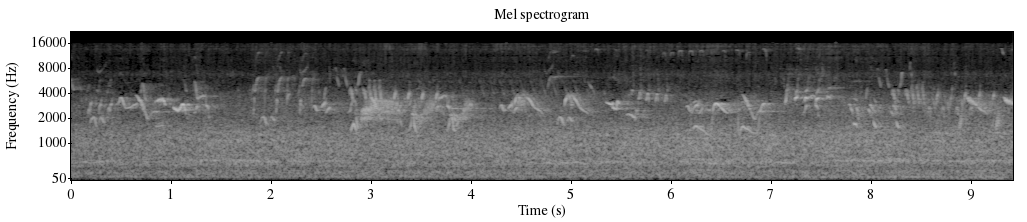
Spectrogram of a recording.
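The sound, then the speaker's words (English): A dense dawn chorus of many birds chirping and trilling continuously in backyard trees, layered over the steady, low droning hum of a nearby beehive full of buzzing bees. No one speaks. “Earphone listening is recommended in this brief sonata from the birds and the bees.”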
